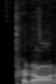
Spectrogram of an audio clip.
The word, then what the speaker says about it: Proudhon: It's like Proud and then H Hun, like Proud Hun. Yeah, it's like Proudhon or whatever.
